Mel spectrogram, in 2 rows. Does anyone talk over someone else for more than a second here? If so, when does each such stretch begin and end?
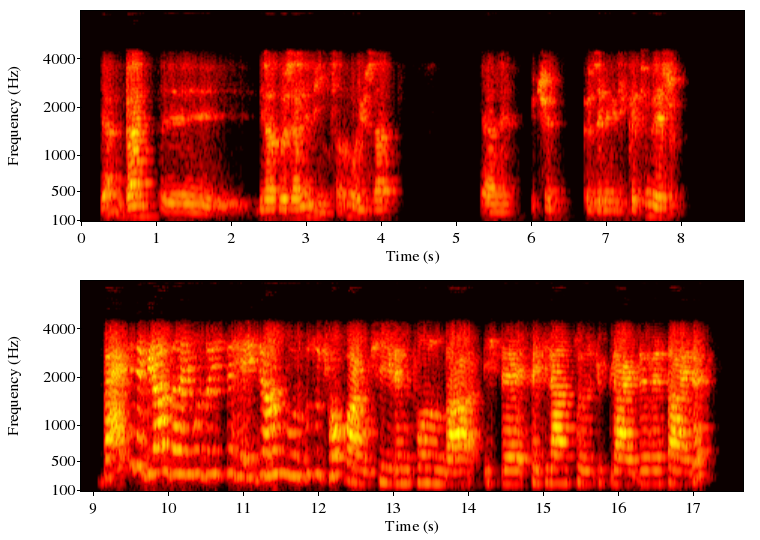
none

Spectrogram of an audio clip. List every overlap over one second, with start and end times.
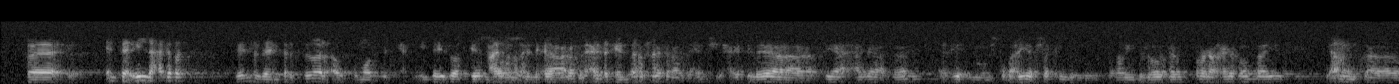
4.7-6.6

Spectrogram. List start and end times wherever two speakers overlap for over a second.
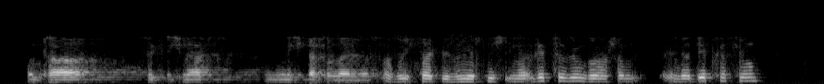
none

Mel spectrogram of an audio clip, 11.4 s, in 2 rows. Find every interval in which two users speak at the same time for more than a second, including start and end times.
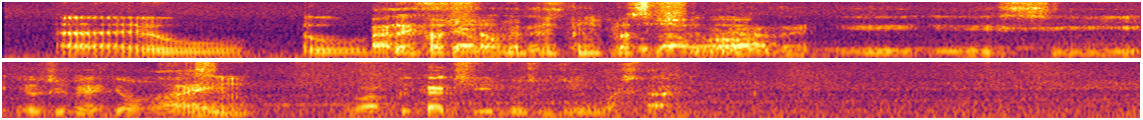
1.8-3.8

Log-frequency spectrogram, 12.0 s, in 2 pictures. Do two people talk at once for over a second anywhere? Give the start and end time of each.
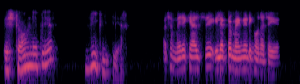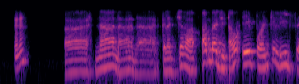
none

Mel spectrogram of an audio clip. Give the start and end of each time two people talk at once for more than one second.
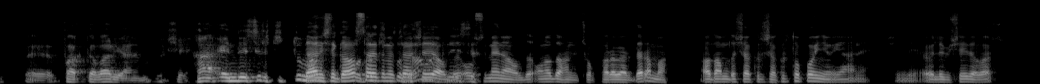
3.0-4.8

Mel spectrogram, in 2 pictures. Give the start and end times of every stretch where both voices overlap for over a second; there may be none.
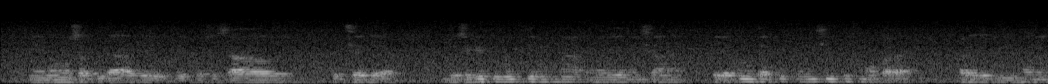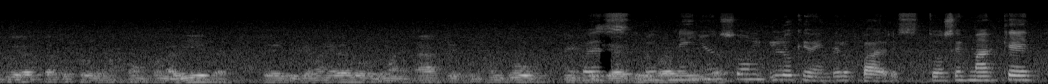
16.4-17.7

